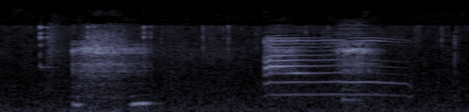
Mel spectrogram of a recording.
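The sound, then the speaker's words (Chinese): A pet cat, one of two kept by the speaker, meows twice in succession, a short mew followed by a longer, drawn-out meow, clear with no talking. “嗯，对啊，那只是我养的猫，它在睡觉呢。我这里有两只猫，咪咪。”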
